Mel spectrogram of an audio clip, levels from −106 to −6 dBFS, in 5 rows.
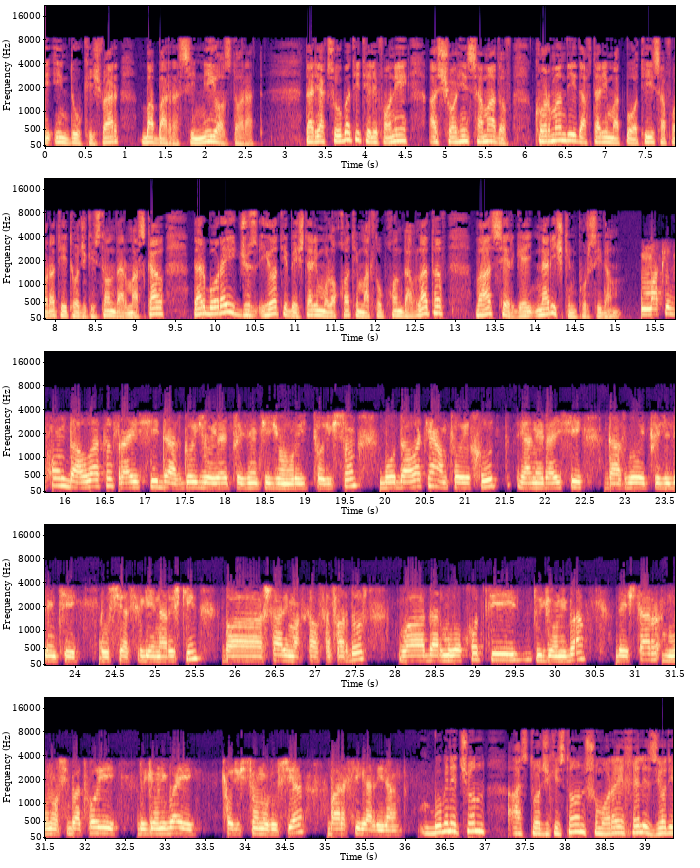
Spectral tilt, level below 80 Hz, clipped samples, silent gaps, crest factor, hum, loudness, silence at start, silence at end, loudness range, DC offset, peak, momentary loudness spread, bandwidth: -5.5 dB/octave; -42 dBFS; under 0.1%; none; 12 dB; none; -12 LUFS; 0 s; 0 s; 2 LU; under 0.1%; 0 dBFS; 6 LU; 8.8 kHz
